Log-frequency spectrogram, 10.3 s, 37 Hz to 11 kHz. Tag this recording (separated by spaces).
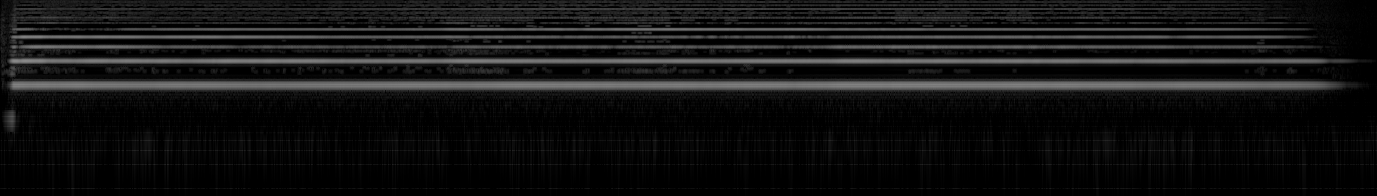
asharp5 long-sustain midi-note-82 midi-velocity-62 multisample single-note vsco-2 woodwinds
